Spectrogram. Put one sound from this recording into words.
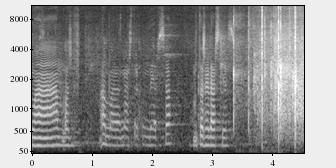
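A woman speaks into a microphone.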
